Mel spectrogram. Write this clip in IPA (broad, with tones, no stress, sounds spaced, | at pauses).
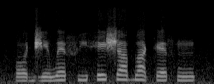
ɔ˧ d͡ʒ e˧ w ɛ˦ f i˧ h e˦ ʃ a˦ b a˦˨ k ɛ˧ f ũ˧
